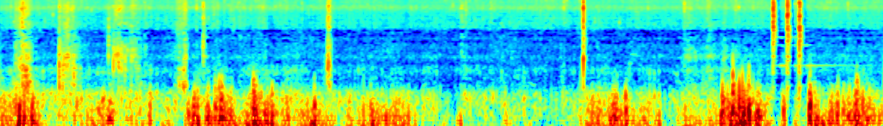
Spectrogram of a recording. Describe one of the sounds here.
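A spoon scrapes and taps against a metal pan.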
